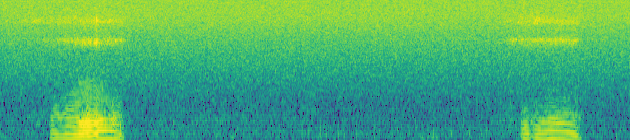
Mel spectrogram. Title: Snoring sleepy puppy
